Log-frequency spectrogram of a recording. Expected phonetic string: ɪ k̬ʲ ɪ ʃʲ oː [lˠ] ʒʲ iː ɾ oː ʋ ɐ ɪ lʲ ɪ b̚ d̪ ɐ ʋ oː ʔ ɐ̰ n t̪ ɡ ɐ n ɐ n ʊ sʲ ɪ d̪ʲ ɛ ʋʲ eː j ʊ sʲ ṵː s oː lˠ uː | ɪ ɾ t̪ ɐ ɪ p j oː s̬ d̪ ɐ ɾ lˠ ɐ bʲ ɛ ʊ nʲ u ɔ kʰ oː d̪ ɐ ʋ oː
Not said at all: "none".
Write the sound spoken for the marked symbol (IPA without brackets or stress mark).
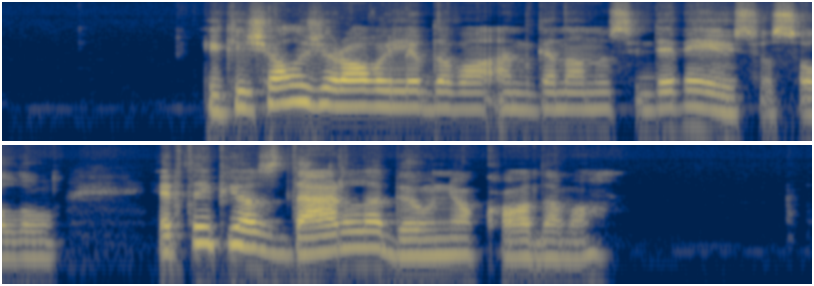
lˠ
